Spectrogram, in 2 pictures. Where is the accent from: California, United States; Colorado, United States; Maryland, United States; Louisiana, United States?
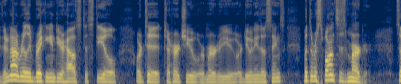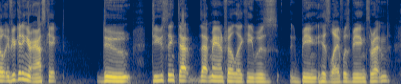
California, United States; El Cajon; I grew up in El Cajon, which is predominantly white.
